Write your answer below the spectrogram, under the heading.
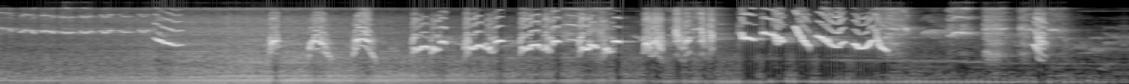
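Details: Oriental magpie-robin (kacer), an agitated champion bird, gives a persistent 'nembak' lure song used for training: a long high whistle, then dense runs of fast, looping, slurred notes over low background hum.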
